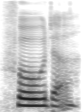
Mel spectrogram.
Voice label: "foda", Anglo Saxon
